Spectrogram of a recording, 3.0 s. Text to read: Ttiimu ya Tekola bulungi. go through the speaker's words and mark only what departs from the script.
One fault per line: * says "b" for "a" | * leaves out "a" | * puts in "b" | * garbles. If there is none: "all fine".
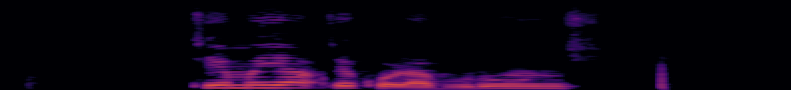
all fine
